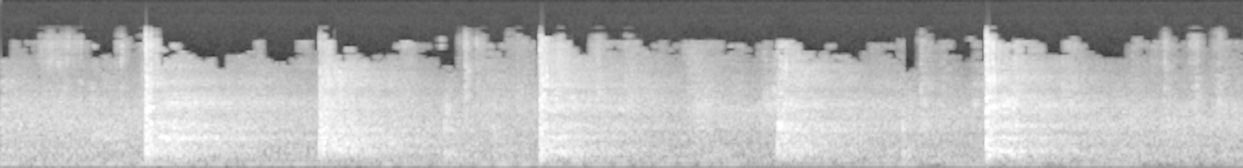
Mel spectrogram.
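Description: A tennis rally: about five sharp racket strikes on the ball, roughly a second and a half apart, each echoing under the roof of the covered court. Fainter knocks of the ball bouncing fall between them.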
